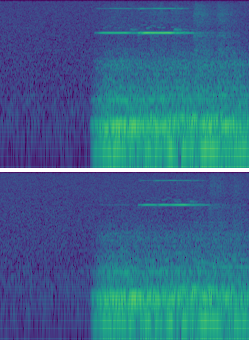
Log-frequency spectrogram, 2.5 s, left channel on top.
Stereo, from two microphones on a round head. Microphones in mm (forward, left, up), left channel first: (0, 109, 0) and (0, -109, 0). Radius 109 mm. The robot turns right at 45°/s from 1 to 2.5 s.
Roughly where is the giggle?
No giggle in this recording.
